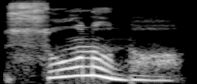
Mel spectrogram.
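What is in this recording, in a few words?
ACCEPT, Japanese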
